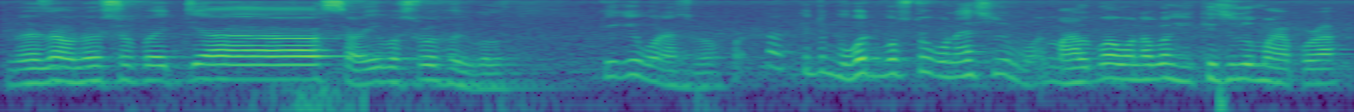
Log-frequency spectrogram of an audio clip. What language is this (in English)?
Assamese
